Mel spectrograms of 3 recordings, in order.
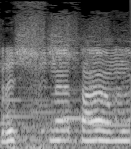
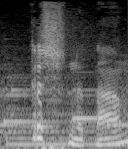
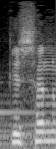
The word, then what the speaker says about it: कृष्ण: बंधुओं, मेरा ऐसा एनालाइज है कि कृष्ण शब्द का उच्चारण अधिकतर लोग अशुद्ध करते हैं। लोग या तो किशन बोलते हैं या कृष्ण बोलते हैं, मतलब जो भी बोलते हैं।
